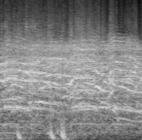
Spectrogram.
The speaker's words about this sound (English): The two young heavyweights stand toe-to-toe in the center of the ring, the thud of their punches echoing dully above the roar of the crowd.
